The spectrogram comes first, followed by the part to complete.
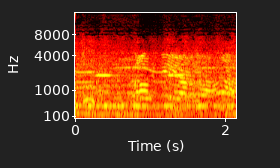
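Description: Beiguan procession music: a pitched melody with sliding, bending notes over a steady held tone, with no percussion strikes, amid voices on the street.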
